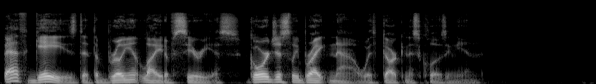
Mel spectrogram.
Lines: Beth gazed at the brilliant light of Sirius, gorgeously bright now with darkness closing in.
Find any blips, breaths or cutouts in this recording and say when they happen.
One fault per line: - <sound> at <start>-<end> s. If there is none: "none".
none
